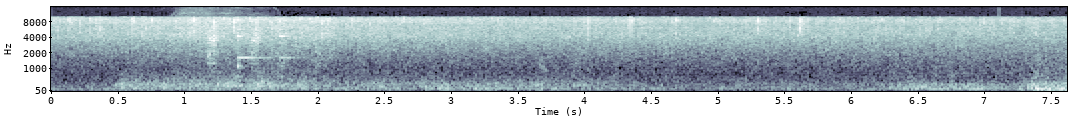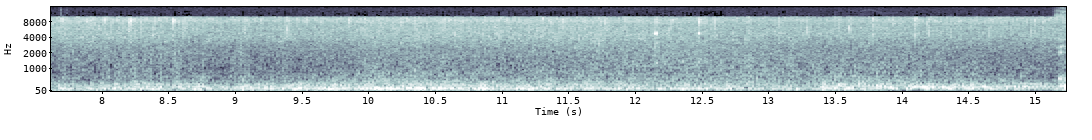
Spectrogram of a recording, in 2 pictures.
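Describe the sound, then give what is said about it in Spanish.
Rain pours steadily with deep rolling thunder, a continuous hiss and low rumble that swells noticeably louder about halfway through and stays heavy to the end. No voices. “Me encanta el ruido del trueno.”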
